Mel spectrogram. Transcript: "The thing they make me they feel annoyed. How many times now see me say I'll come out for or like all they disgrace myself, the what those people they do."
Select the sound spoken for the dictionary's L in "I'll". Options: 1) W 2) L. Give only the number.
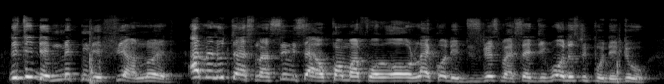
1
